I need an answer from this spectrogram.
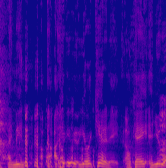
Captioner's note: laughter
